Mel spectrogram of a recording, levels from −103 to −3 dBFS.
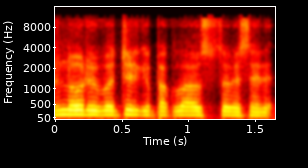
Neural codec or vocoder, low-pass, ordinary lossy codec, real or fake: codec, 24 kHz, 0.5 kbps, DualCodec; 10.8 kHz; Opus, 24 kbps; fake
